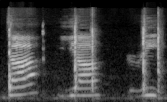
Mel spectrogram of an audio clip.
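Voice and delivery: "diary" in three loud, separate beats; syllable by syllable. Shown as a demonstration. Teacher claps out syllables for class, beat by beat. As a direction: break "diary" into di-a-ry, a clap on each. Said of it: "we can clap to see the unit".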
